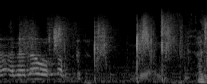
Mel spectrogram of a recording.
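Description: Television audio jumping as channels are flipped with a remote: a wavering musical note breaks off about half a second in. A few short, sharp noise bursts follow.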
